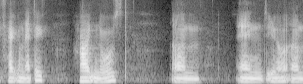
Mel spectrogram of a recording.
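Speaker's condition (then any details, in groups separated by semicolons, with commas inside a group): Spinal muscular atrophy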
